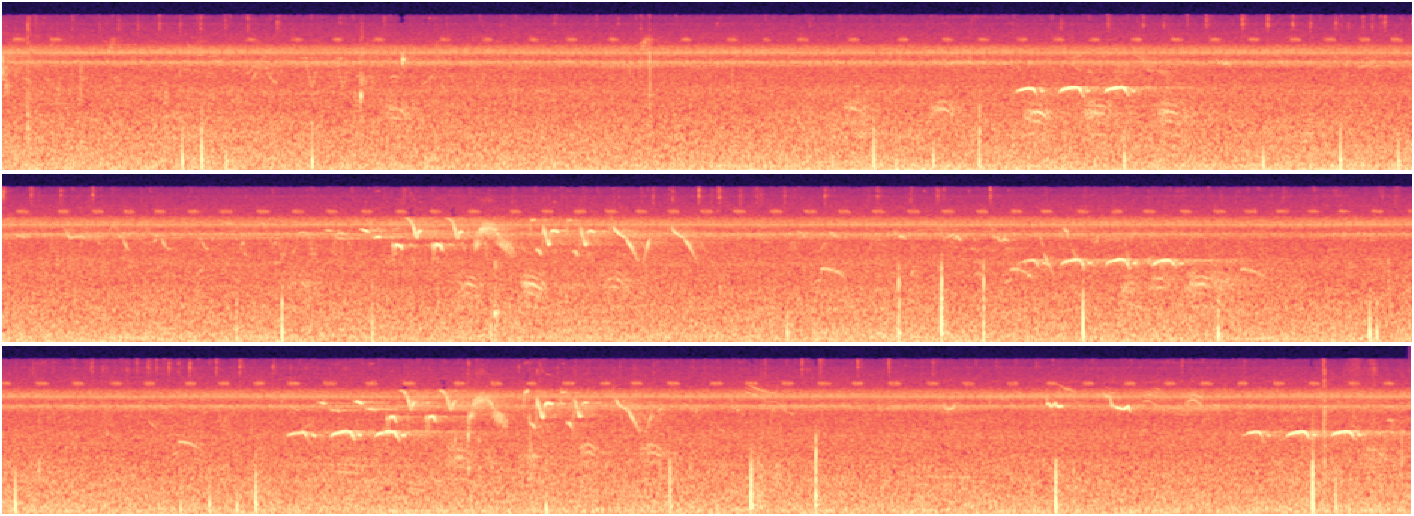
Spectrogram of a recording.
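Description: Woodland ambience: a steady, high insect drone, with bird calls over it. A short three-note call comes four times, and there are two bursts of quicker, higher chirping.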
